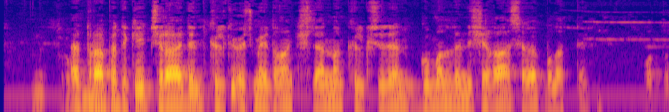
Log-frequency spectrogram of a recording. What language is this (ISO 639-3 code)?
uig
